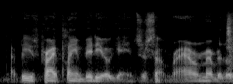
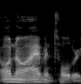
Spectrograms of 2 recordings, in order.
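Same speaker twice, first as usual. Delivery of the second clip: ordinary delivery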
